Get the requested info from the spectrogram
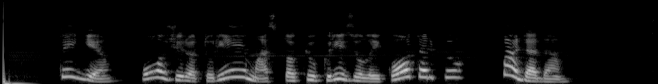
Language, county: Lithuanian, Klaipėda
